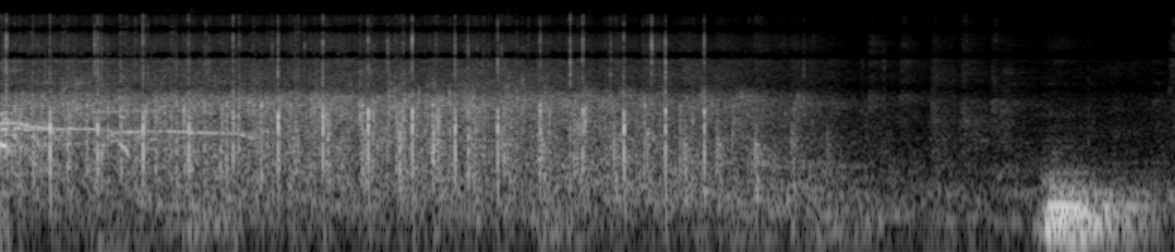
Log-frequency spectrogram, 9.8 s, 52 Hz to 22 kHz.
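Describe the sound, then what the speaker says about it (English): Audience applause fills a grade 8 graduation ceremony hall: steady, dense clapping from many hands for several seconds, thinning out and fading near the end, followed by a brief low thump. "So give yourselves a pat on the back and a round of applause because you guys deserve it."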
